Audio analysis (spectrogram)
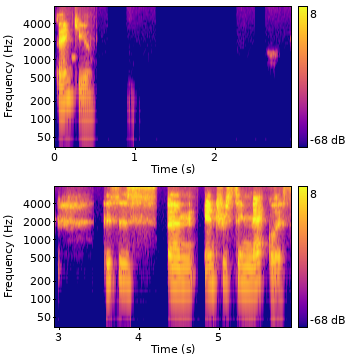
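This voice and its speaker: A woman playing an elderly, courteous but bossy and sinister grandmother in a table read, with a slow, commanding manner. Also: on the low side, lively intonation. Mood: gracious. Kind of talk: virtual table read acting.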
